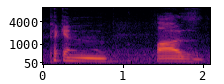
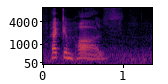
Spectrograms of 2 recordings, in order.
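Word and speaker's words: Peckinpah: Peckin Foz. How do you pronounce that? Peckin Foz? Where are you? Peck and Paws.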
